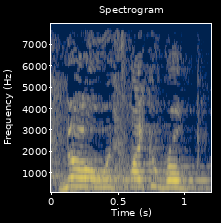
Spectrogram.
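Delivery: loud, high angry yell. Acted. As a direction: shout him down. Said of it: "yelled the sixth blind man".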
